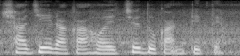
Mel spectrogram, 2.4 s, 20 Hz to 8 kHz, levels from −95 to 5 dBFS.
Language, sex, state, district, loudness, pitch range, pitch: Bengali, male, Tripura, West Tripura, -14 LUFS, 190-235 Hz, 205 Hz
